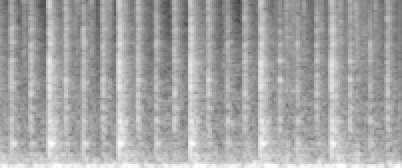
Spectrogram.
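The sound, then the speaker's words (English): A bus driver's spare drumsticks tap a quick, steady train beat on the steering wheel of a King County Metro bus, crisp clicks repeating in a chugging rhythm over a low engine rumble, with no one talking. “He whips them out and plays a rockabilly beat on the steering wheel of the King County Metro bus he's driving today.”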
